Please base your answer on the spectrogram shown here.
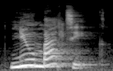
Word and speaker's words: pneumatic: be looking at PN when you see PN in a word the p is silent PN says n let's go ponia pneumonia newmatic pneumatic new mology mology now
